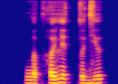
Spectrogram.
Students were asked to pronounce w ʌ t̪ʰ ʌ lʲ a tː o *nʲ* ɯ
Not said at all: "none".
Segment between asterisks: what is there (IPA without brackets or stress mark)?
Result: dʲ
